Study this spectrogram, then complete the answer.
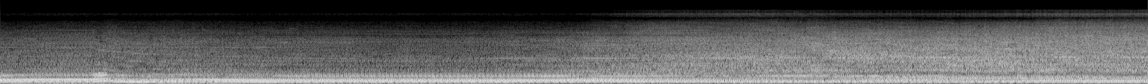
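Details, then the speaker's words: Carbureted engine, just started after filling the carburetor. Holds a steady, raised fast idle that never settles; the return spring is catching the throttle linkage and holding it open. "That's not good. You don't want this spring to let stuff get caught up in it. That should be the fast idle. That spring is sketchy, man."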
